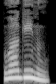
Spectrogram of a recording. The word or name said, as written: ವಿಗಾನ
